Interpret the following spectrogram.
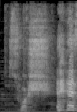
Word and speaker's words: SWSH: So I think they announced the official pronunciation for Sword and Shield. I think it's like SWSH. So swoosh. Swoosh.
